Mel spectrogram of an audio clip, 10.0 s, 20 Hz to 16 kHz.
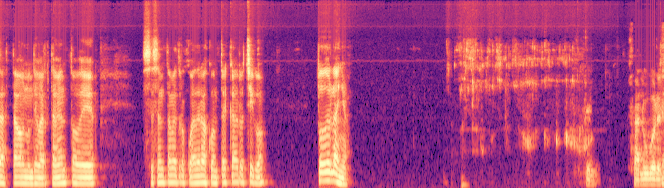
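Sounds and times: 
speech: 0.0 - 1.6, 2.2 - 4.1, 4.8 - 5.3, 8.8 - 9.9
drink glugging and trickling from a bottle: 6.7 - 9.4.

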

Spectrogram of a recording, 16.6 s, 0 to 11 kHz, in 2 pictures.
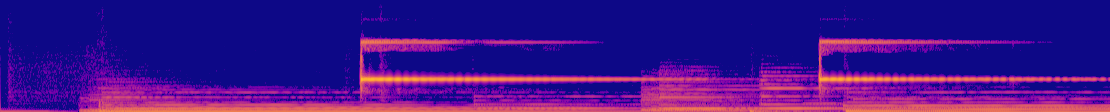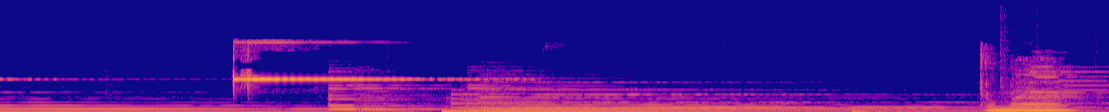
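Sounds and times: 
steady low droning tone: 0.7 - 15.8
meditation bells ringing: 2.7 - 4.8, 6.1 - 8.4, 10.1 - 11.6.

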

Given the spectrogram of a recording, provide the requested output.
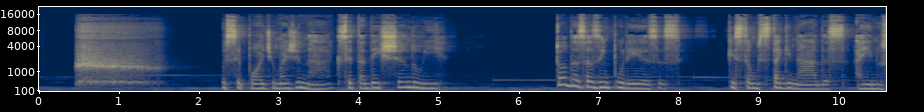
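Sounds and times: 
long exhale through the mouth during a guided breathing exercise: 0.5 - 1.7
speech: 2.3 - 5.2, 6.5 - 10.5.

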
